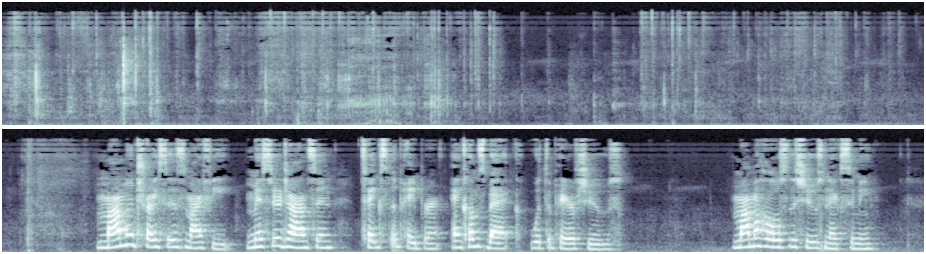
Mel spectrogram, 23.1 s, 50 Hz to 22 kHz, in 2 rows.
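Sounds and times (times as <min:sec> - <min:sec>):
paper pages rustling: 0:00.0 - 0:12.6.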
